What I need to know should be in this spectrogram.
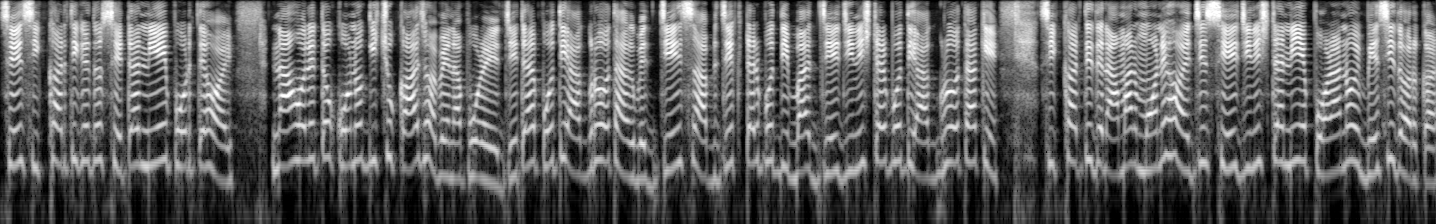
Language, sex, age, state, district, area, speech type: Bengali, female, 18-30, West Bengal, Purba Medinipur, rural, spontaneous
